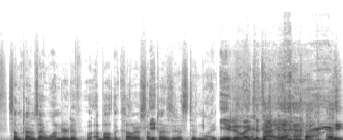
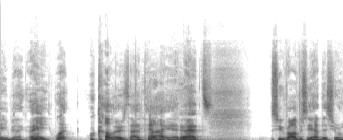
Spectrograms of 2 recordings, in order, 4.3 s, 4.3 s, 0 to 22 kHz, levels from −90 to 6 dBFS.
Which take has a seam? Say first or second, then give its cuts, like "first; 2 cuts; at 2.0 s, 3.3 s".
second; 1 cut; at 3.2 s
